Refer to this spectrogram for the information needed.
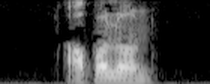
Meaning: alternative spelling of Ապոլլոն (Apollon)
- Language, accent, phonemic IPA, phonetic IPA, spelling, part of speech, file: Armenian, Eastern Armenian, /ɑpoˈlon/, [ɑpolón], Ապոլոն, proper noun, Hy-Ապոլոն.ogg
